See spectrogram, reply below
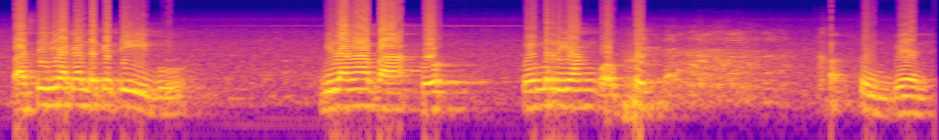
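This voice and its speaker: Animated Javanese-accented preacher, high voice. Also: male voice, slight background noise, low-quality recording. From Java, Indonesia. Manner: animated storytelling, acts out dialogue, mixes in Javanese phrases. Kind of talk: lively mosque sermon in casual speech. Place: mosque.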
